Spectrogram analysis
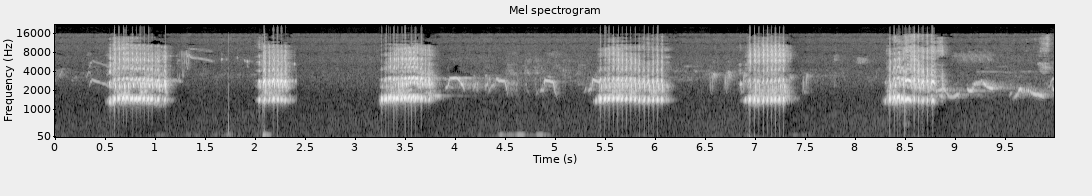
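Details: Raccoon calling: six harsh, buzzy, strongly harmonic bursts about half a second each, spaced one to two seconds apart, with faint thin twittering notes between them in otherwise quiet surroundings.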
